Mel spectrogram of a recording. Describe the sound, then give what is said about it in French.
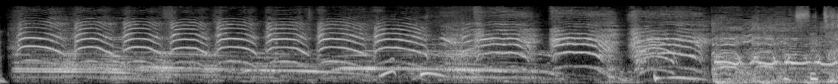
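At the World Seagull Cry Championship in Dunkirk, France, the winning contestant, dressed in feathers, loudly imitates a seagull's cry: a rapid string of high, yelping calls followed by longer drawn-out wails, strong, with crowd noise rising near the end. “Hier, un prix mondialement attendu, une compétition internationale, le championnat du monde du cri de la mouette. Ça donne ça.”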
